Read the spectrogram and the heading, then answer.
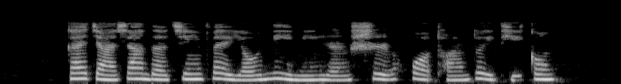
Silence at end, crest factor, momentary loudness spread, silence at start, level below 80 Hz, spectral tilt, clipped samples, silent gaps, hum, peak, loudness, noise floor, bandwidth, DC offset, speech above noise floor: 0.65 s; 14 dB; 6 LU; 0.7 s; -62 dBFS; -4.5 dB/octave; under 0.1%; none; none; -4 dBFS; -19 LUFS; -71 dBFS; 7.8 kHz; under 0.1%; 53 dB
